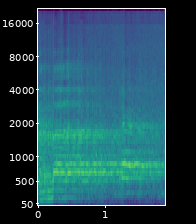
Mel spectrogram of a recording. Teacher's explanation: না নড়াচড়া করলে ঠোঁটের ওয়াও উচ্চারণ হয় না। বা 2 ঠোঁটের ভেজা অংশ একসাথে লাগাইতে হয়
